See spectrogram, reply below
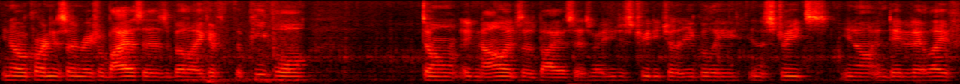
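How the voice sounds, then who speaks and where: A man's voice: medium pitch, completely flat delivery, normal speed, darkish tone, a little hiss or hum, low-quality recording. A young man co-hosting a podcast, talking things through in a thoughtful, hedging way, often checking in with "right?". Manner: thoughtful, hedging, frequent "right?" and "you know". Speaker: podcast co-host. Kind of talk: casual discussion.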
